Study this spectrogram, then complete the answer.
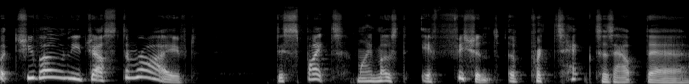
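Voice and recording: On a very clean recording with a silent background, a man puts on a creaky character voice, high in pitch and at a fairly slow pace.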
